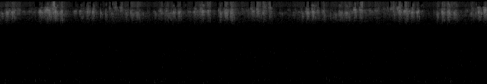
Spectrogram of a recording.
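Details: Sunset cricket song: high, faint, rhythmic chirps in small clustered bursts over a few seconds, gently rising and falling in loudness, with nothing else distinct.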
